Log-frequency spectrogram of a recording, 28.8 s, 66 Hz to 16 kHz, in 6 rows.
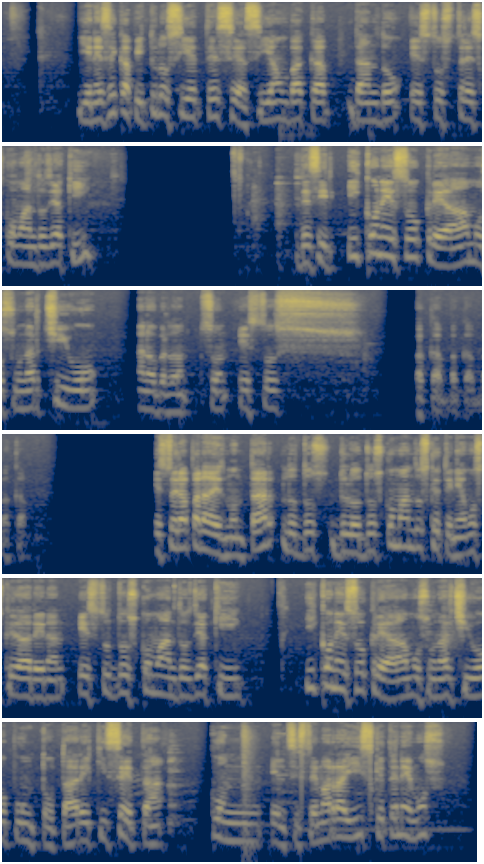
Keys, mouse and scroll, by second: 0.2 scroll down 1, 0.8-2.7 scroll down 3, 5.0-6.8 drag, 7.1 click, 10.8-11.1 scroll down 3, 11.6 scroll down 2, 12.3 scroll down 2, 13.0-13.3 scroll down 3, 13.6-15.0 scroll up 3, 15.0-15.9 scroll up 1, 16.6-17.6 scroll down 1, 18.8-21.1 drag, 28.0 scroll down 1.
